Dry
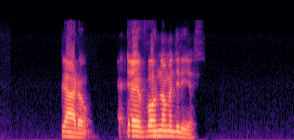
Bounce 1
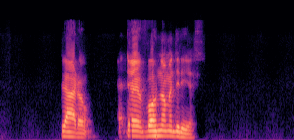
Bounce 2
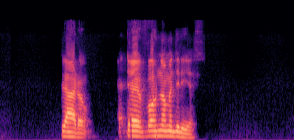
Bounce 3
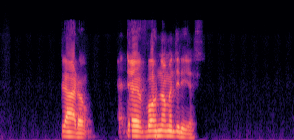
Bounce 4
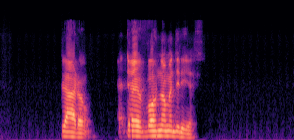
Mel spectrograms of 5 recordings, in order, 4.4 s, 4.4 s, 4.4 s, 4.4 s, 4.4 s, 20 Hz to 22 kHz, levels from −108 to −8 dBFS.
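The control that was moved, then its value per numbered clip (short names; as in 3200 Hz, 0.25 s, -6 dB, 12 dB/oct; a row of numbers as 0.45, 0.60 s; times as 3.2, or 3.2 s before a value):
harmonic tremolo, rate: 2.2, 1.1, 5.9, 9.2 Hz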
